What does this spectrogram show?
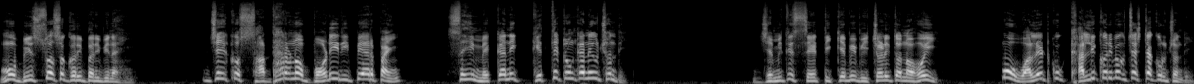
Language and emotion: Odia, angry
